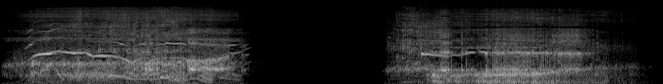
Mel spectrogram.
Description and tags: Voice Monster Rattle Mono
Sound of a Monster/Creature (Rattle x2).
Gear : Rode NTG4+
spectre, growl, ruckle, horror, rattle, growling, monster, creature, screech, fantasy, roar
